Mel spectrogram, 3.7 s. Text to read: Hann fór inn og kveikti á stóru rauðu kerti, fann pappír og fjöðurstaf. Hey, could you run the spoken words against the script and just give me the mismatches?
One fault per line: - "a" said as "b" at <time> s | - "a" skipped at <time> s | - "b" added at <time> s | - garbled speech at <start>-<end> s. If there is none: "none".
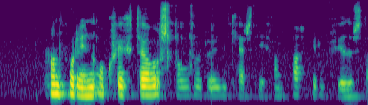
none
